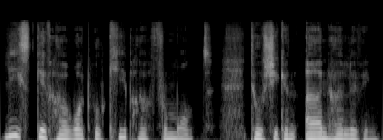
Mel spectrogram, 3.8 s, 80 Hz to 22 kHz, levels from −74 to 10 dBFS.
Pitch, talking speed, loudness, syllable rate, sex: 140 Hz, 265 wpm, -17 LUFS, 5.3 syllables/s, male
